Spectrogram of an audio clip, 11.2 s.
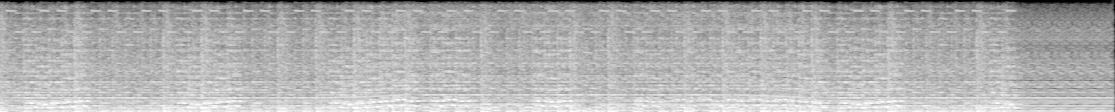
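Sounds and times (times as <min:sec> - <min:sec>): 
story mode character theme music: 0:00.0 - 0:10.3.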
